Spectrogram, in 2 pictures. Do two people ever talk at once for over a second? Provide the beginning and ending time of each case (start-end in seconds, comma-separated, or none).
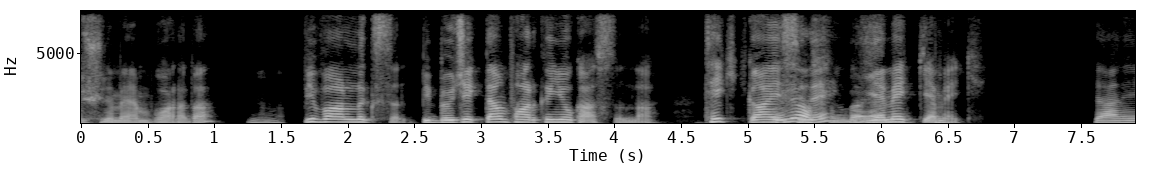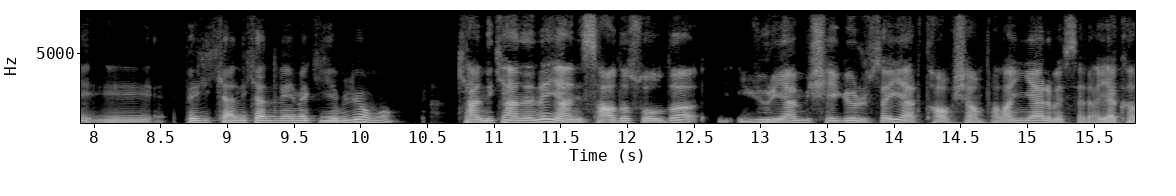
5.2-6.7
